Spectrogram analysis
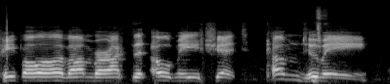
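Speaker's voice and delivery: grand, formal proclamation voice, like a royal decree. Reading a scroll aloud to summon people: reading like a proclamation. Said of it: "I read it like a proclamation".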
